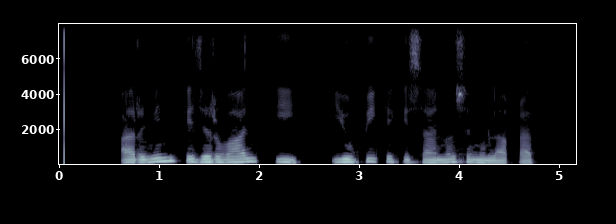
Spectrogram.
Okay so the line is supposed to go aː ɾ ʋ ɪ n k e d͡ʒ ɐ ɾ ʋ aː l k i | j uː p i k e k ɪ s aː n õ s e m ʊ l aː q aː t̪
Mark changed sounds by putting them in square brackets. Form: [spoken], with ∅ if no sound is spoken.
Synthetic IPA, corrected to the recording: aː ɾ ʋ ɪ n k e d͡ʒ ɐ ɾ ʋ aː l k i | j uː p i k e k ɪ s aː n õ s e m ʊ l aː q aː t̪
